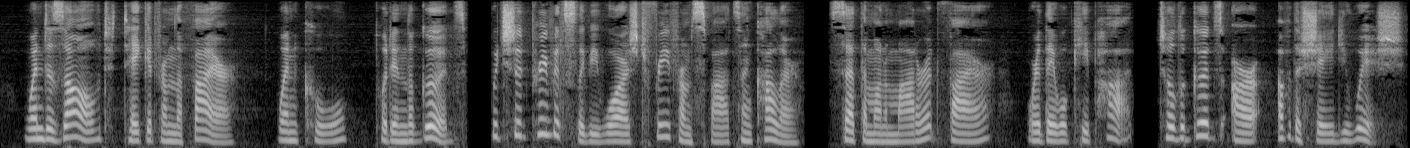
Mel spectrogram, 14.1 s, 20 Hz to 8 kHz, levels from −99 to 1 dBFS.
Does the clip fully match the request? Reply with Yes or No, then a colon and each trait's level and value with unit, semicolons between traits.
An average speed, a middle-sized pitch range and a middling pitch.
Yes: average, 185 wpm; average, 4.5 semitones; medium, 175 Hz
